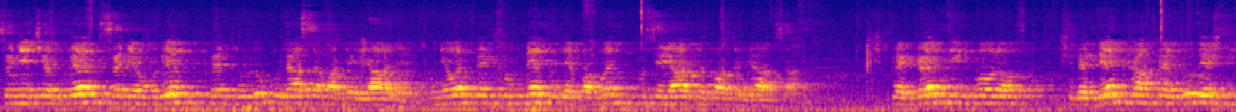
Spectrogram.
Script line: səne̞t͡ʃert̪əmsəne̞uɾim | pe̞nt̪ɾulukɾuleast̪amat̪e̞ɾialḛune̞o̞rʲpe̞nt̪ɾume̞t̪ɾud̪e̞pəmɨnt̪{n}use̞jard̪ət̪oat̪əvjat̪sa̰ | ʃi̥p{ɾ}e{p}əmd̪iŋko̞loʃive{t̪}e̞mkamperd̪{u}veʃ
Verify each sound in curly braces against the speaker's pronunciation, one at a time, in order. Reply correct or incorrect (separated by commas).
correct, incorrect, incorrect, incorrect, correct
